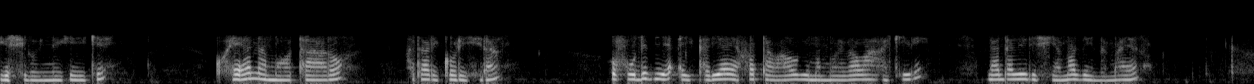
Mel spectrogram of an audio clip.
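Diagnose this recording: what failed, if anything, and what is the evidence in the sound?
The failure sits at the codec stage: G.723.1 compression throughout the speech. Nothing passes above 3.8 kHz. Consonants blur and sound hoarse, fitting a heavily damaged, roughly 6.3 kbit/s stream.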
